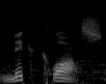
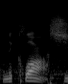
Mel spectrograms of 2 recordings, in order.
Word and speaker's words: Nicklaus: Jackson, I got to say on the pronunciation, Nick Klauss. Nicklaus. Nicklaus. Nicklaus. Nick kind of spelled like like Santa Claus.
